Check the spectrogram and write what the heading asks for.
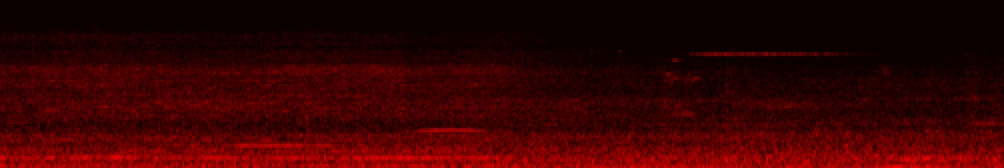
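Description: Steady outdoor background noise, with a faint low hum through the first half.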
